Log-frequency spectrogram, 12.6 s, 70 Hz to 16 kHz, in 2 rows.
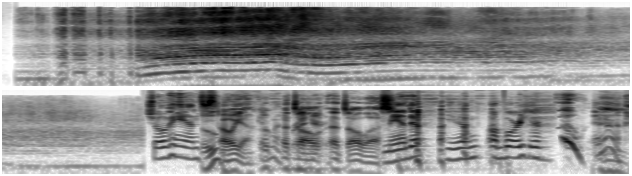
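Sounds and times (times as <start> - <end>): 
powerful car engine revving and roaring: 0.0 - 7.7
speech: 7.8 - 12.5
laughter: 8.3 - 12.5.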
